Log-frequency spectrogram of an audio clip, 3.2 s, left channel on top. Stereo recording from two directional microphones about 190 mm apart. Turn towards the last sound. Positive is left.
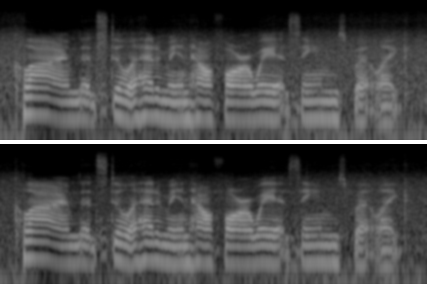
turn(degrees=20)  # may be behind; listen again after turning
